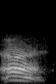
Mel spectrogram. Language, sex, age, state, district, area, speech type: Nepali, female, 45-60, West Bengal, Jalpaiguri, urban, conversation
